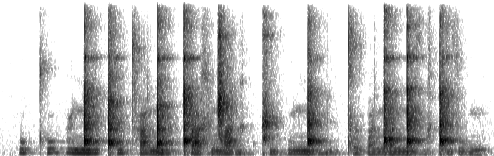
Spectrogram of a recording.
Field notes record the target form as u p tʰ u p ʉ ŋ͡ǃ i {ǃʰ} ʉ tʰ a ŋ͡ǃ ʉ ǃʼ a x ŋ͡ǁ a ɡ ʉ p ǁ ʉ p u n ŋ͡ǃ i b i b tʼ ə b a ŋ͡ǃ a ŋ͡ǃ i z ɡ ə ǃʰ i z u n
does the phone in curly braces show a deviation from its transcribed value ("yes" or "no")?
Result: no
